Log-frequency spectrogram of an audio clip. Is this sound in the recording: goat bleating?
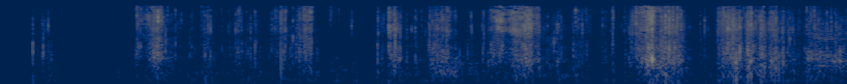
no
